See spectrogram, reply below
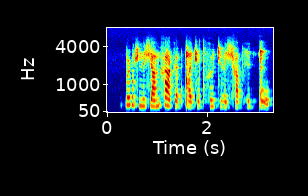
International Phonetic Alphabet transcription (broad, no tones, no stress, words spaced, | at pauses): pʉɽuçniç ɾan xakɛpǃacut xʉcɦɛçxap hikǃu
